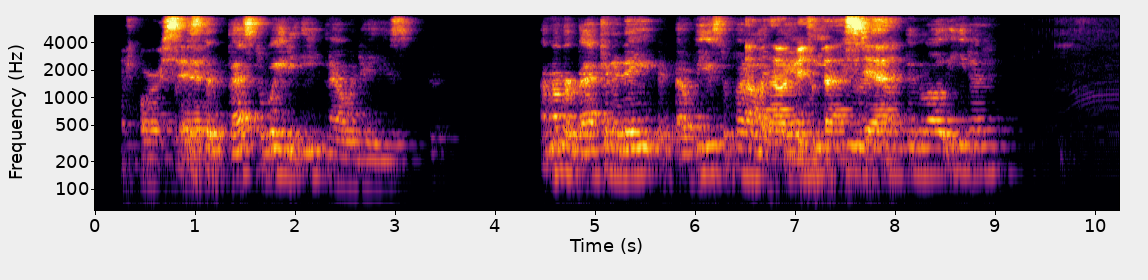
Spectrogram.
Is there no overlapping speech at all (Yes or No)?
No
